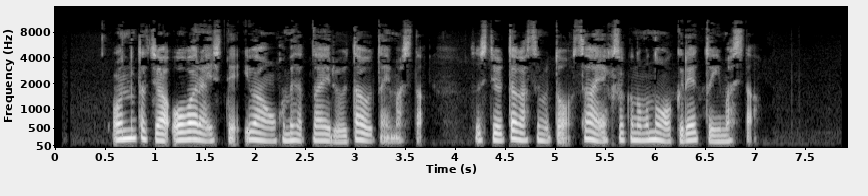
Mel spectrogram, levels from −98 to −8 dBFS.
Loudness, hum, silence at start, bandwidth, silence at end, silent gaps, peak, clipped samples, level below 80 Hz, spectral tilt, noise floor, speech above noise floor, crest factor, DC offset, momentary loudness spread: -22 LUFS; none; 0.6 s; 10 kHz; 0.95 s; none; -2 dBFS; under 0.1%; -68 dBFS; -6 dB/octave; -70 dBFS; 48 dB; 20 dB; under 0.1%; 11 LU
